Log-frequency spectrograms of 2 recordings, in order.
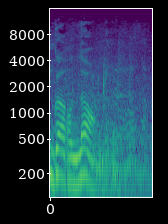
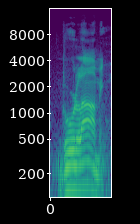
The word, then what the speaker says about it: Gorlami: Dies hier ist der hervorragende Sensationsdarsteller Enzo Gorlomi. Gorlomi? Lo pronuncio correttamente? Sì, corretto. Gorlami? Per cortesia, me lo ripeti ancora. Gorlami. Mi scusi, con me? Gorlami. Ancora una volta.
